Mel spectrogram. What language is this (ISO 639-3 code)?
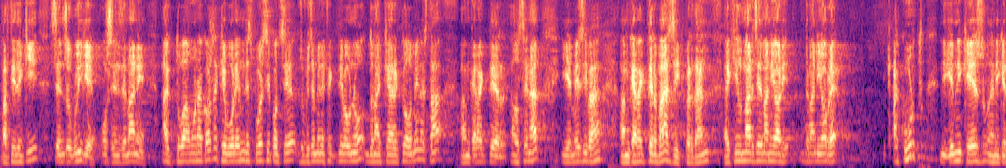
cat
